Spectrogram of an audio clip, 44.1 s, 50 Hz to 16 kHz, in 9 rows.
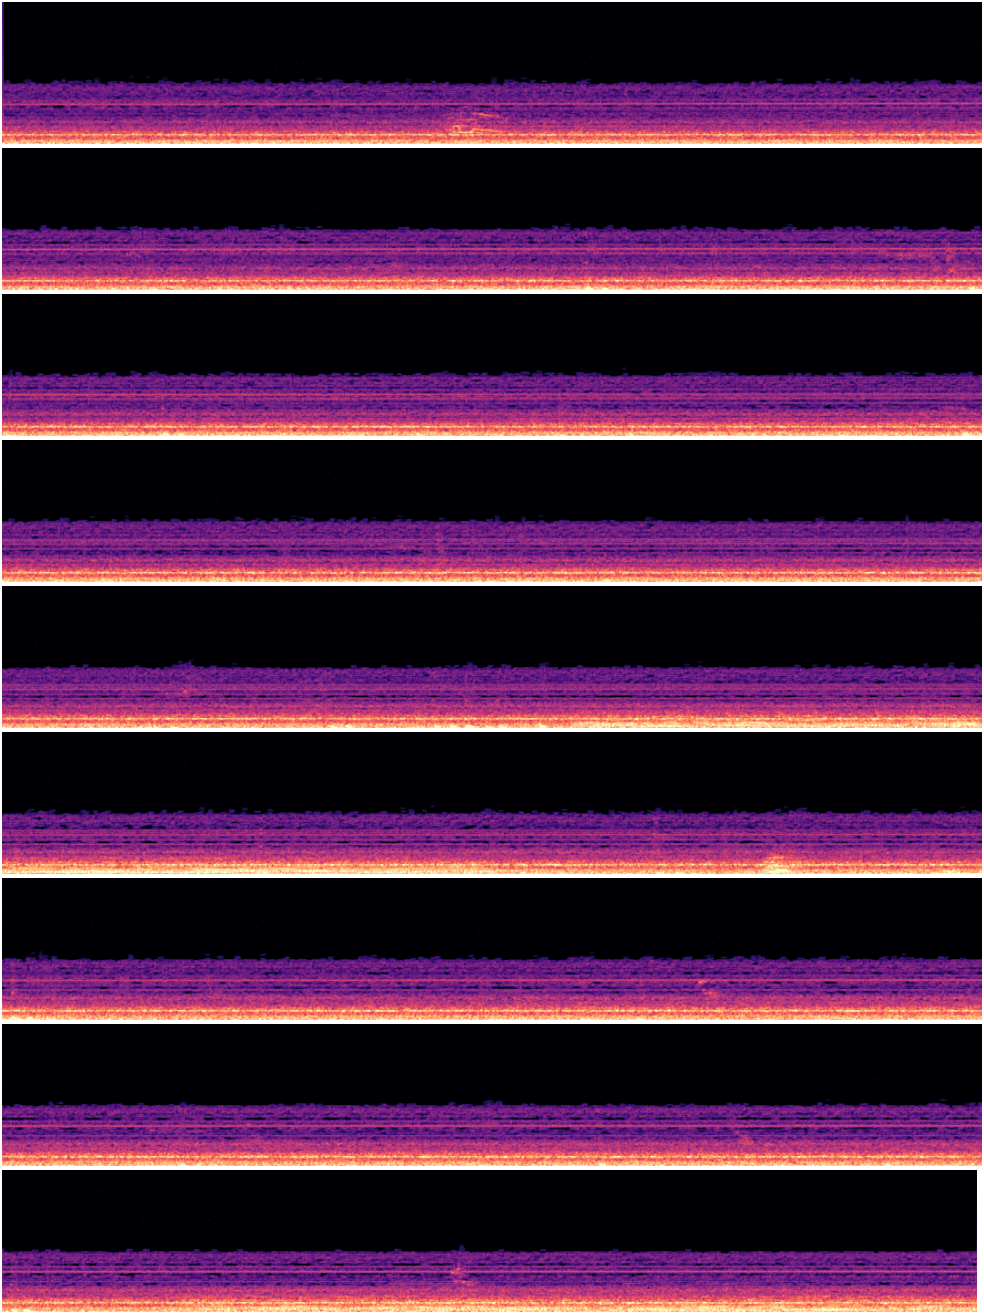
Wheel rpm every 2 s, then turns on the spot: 0, 0, 0, 0, 0, 0, 0, 0, 0, 0, 0, 0, 0, 0, 0, 0, 0, 0, 0, 0, 0, 0.
none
